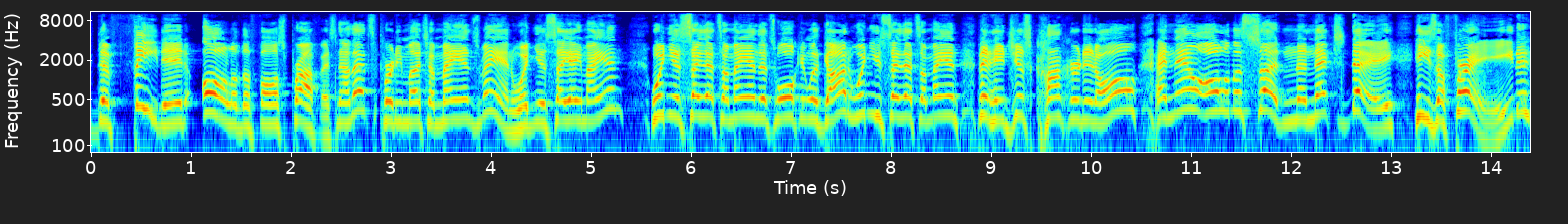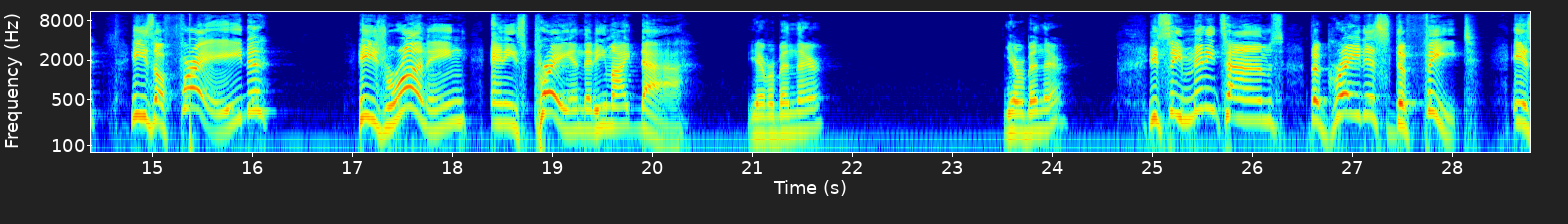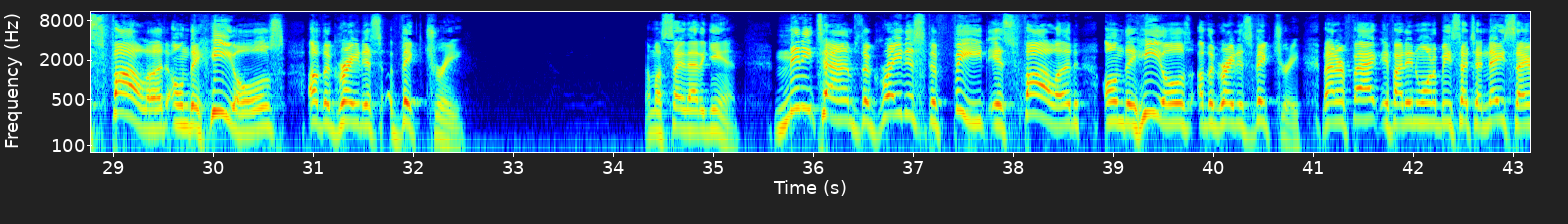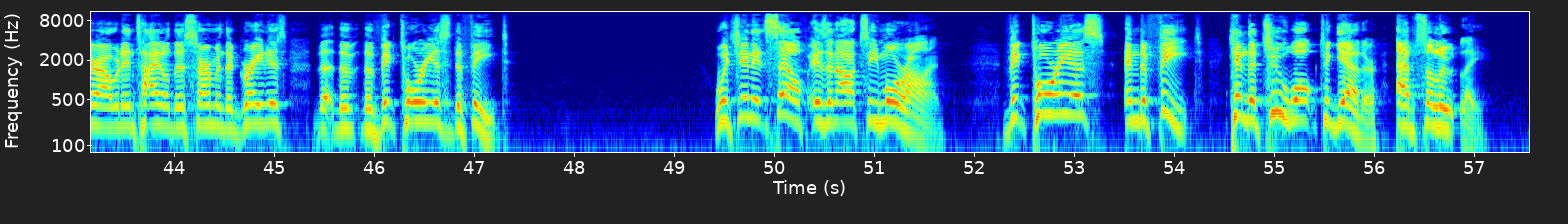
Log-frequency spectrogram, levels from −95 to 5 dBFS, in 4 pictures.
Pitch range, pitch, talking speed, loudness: 180-280 Hz, 230 Hz, 150 wpm, -22 LUFS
